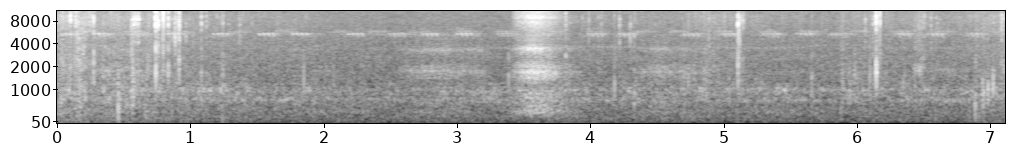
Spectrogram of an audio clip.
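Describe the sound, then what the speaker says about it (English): Crickets chirp faintly and steadily in a quiet canyon on a downhill hike after a long stretch beside a river, with a brief sniff-like rustle near the middle and a few soft clicks. "Crickets."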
